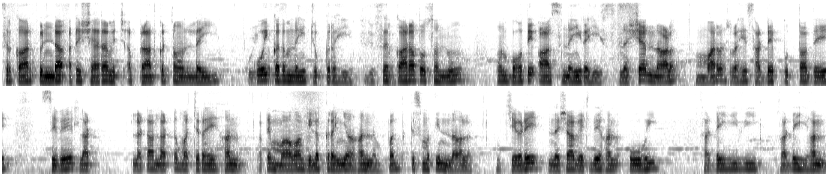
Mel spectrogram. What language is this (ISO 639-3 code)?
pan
